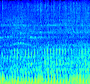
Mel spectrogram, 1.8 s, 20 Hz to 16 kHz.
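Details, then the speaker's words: Yamaha Virago 1100 V-twin, rear cylinder dropping out at low revs, owner suspects fuel-related, later found failed carburettor float valve; lumpy uneven idle running on one cylinder, rear cutting in when revved, a misfire. "yeah this is back to one and then when i revvy up and then the second the rear kicks in as well"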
